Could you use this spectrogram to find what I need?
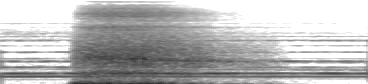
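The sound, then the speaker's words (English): A deep breath is let out forcefully through the mouth during a breathing exercise, a single strong, breathy exhale of about a second that tapers off, over a faint steady hum. “breathe in extra deeply, really make it count. As you reach the top, perhaps take in one more sip of air, feeling stomach and ribcage fully expanded, and then let it go powerfully through your mouth”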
